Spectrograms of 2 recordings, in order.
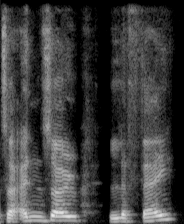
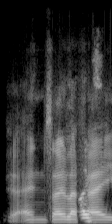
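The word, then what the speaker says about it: Enzo Le Fée: You did say at the time I remember, but Enzo Lefay. Enzo Lefay.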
